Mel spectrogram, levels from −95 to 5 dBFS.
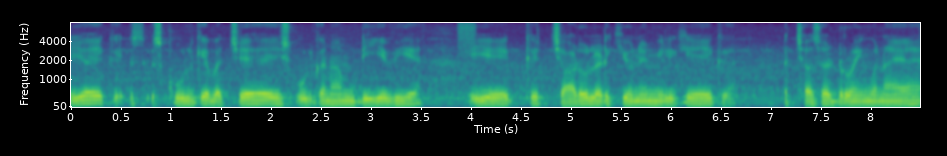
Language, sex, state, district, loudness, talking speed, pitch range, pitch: Hindi, male, Bihar, West Champaran, -15 LUFS, 170 wpm, 115-120 Hz, 120 Hz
